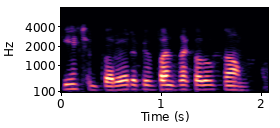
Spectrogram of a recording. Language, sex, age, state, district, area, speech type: Kashmiri, male, 18-30, Jammu and Kashmir, Budgam, rural, conversation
